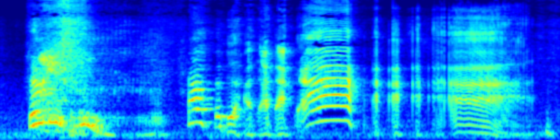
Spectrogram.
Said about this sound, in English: This episode, I gave you sneezes. That's COVID-free sneezes.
